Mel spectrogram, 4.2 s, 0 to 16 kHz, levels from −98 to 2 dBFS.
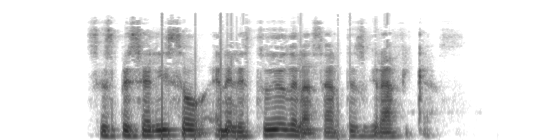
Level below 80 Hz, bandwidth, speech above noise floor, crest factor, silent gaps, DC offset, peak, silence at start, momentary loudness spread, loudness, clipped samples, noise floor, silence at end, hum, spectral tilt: -54 dBFS; 9.6 kHz; over 67 dB; 18 dB; none; under 0.1%; -8 dBFS; 0.7 s; 11 LU; -24 LUFS; under 0.1%; under -90 dBFS; 0.95 s; none; -6.5 dB/octave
